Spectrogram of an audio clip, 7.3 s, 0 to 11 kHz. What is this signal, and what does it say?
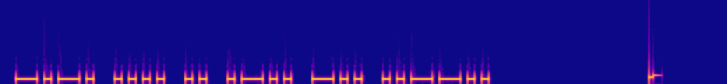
Morse code, heard as a keyed tone, about 17 wpm, 700 Hz. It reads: CHILD?
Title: Sentences from Top 800 Words 17wpm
